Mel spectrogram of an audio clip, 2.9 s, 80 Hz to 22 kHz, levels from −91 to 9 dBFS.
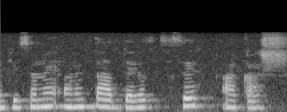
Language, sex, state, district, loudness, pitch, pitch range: Bengali, female, Tripura, West Tripura, -15 LUFS, 220 Hz, 210-230 Hz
